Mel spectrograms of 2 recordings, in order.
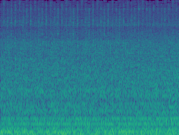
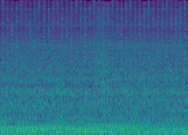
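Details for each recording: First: Hyundai Accent petrol engine idling with ignition coil removed for testing: low, uneven, lumpy rumble with no firing on cylinder four; ECU already swapped for a used one and damaged wire near alternator found, spark supplies being checked. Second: Hyundai Accent petrol engine idling evenly with a steady low hum after repair, all cylinders firing equally; earlier no firing on cylinder four, ECU swapped for a used unit but the fault was elsewhere.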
